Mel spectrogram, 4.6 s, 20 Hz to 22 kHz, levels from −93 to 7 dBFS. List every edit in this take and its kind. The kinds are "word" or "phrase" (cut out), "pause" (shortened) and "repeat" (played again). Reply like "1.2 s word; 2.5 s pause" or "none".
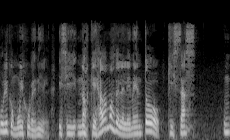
1.1 s pause; 3.3 s pause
